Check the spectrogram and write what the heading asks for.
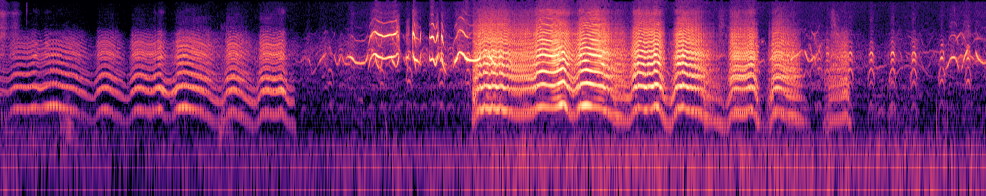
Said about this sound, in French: Donc là, ce sont des manchots royaux. Là, on entend des parents qui se répondent et un poussin entre les deux. Donc là, le poussin est vraiment ravi de voir ses parents arriver puisqu'il sait qu'il va être nourri.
